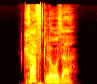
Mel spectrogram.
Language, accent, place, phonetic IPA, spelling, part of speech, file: German, Germany, Berlin, [ˈkʁaftˌloːzɐ], kraftloser, adjective, De-kraftloser.ogg
- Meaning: 1. comparative degree of kraftlos 2. inflection of kraftlos: strong/mixed nominative masculine singular 3. inflection of kraftlos: strong genitive/dative feminine singular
